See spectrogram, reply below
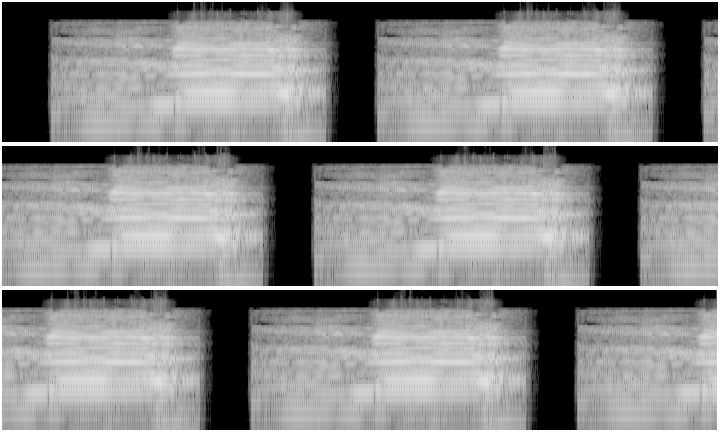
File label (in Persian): صدای گاو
